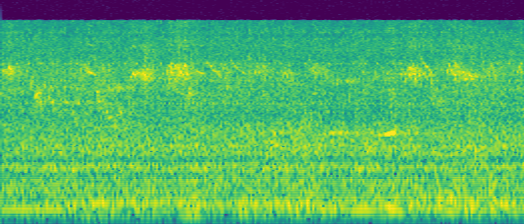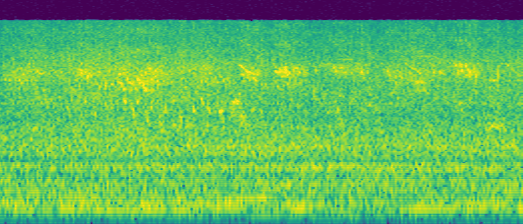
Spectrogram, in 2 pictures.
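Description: Steady low hum of engine or traffic noise, with short high calls of Bohemian waxwings repeated throughout.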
